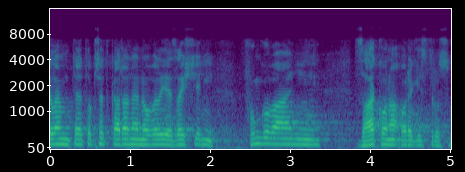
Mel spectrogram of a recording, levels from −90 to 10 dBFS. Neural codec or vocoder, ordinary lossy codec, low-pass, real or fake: none; Opus, 32 kbps; 7.2 kHz; real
